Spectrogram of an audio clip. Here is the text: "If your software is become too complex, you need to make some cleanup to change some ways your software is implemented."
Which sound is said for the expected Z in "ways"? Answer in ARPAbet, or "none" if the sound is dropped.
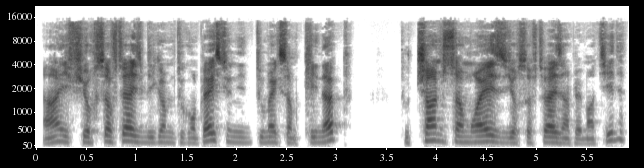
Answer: Z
